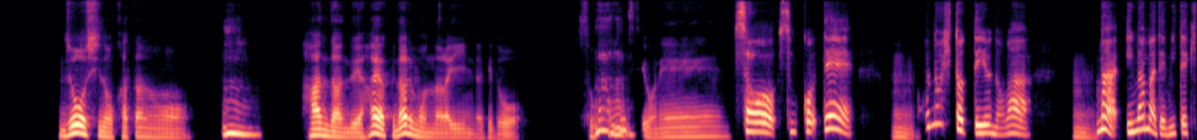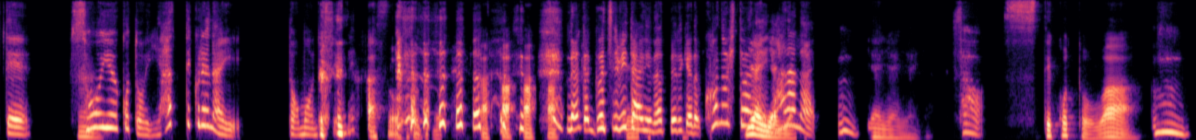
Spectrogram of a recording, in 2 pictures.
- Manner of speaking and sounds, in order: tapping; chuckle; laugh
- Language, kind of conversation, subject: Japanese, advice, リモート勤務や柔軟な働き方について会社とどのように調整すればよいですか？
